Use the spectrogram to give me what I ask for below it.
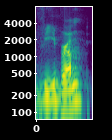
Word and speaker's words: Vibram: Probably the correct pronunciation is indeed Vibram.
